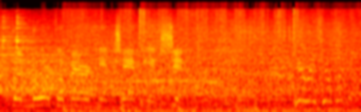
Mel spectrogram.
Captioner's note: cheers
